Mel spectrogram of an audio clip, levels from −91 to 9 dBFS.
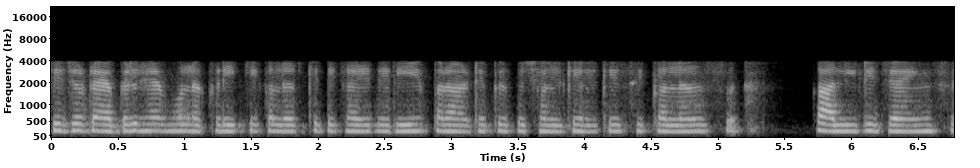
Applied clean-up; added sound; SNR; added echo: neural mask model RNNoise.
